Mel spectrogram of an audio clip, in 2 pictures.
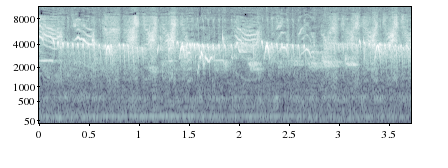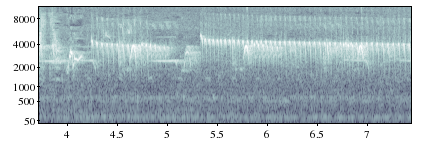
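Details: Prinia call for luring birds, noisy and fight-like: a busy run of high buzzing trills and squeaky chirps for five seconds, followed by a cleaner, steadier buzzing trill.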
